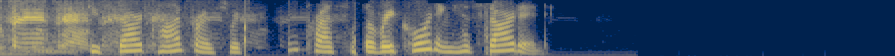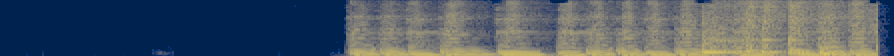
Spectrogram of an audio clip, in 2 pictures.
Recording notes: TNTSuperfantastic Conference Call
